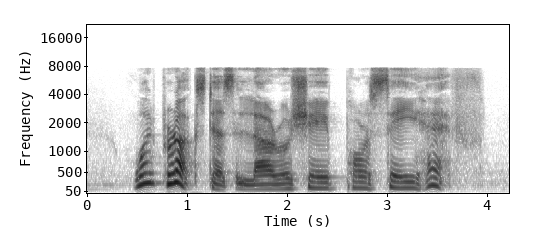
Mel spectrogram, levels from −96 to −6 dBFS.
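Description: Nothing goes wrong anywhere in this bit of speech, so there's no technical fault to point to at any moment.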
